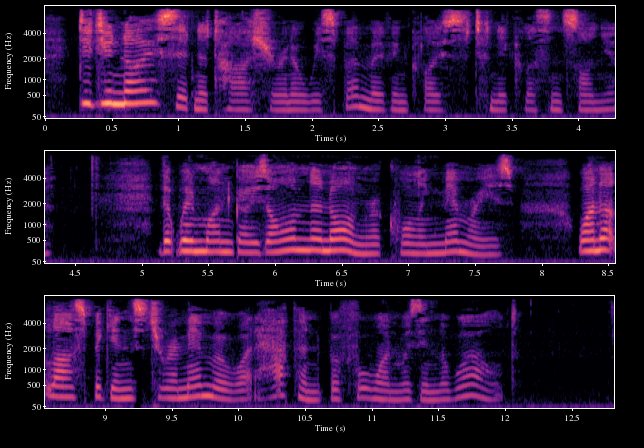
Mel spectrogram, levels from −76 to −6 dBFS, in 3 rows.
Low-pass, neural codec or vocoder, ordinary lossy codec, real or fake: 7.2 kHz; none; MP3, 32 kbps; real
